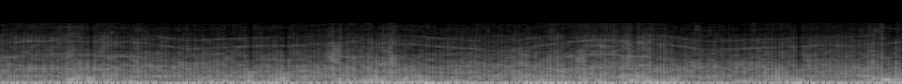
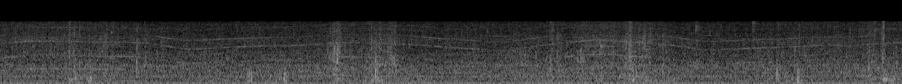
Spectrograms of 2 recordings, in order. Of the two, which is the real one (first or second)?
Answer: second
